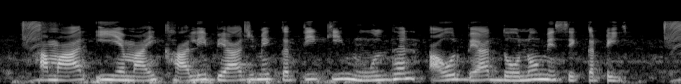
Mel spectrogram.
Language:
Bhojpuri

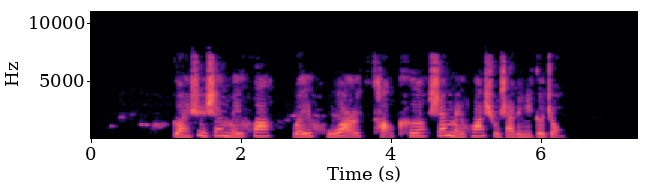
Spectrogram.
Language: Chinese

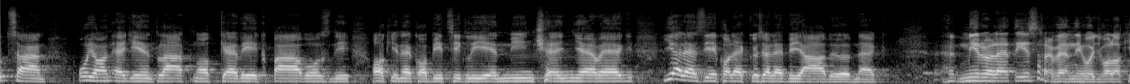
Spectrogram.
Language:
Hungarian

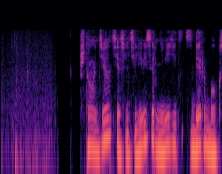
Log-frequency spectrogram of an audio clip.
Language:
Russian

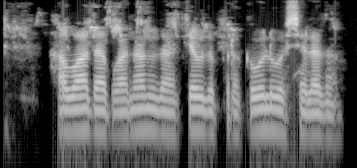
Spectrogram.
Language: Pashto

